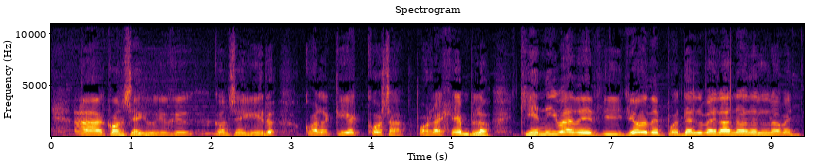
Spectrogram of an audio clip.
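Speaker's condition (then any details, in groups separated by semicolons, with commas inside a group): Cerebral palsy, mild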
